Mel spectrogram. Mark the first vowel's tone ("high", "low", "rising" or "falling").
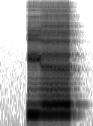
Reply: high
